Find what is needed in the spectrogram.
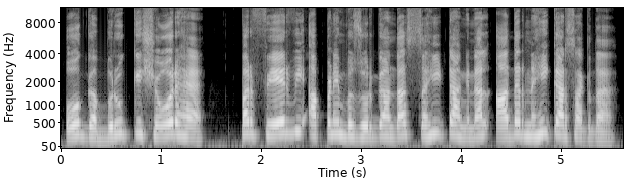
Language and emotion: Punjabi, disgusted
